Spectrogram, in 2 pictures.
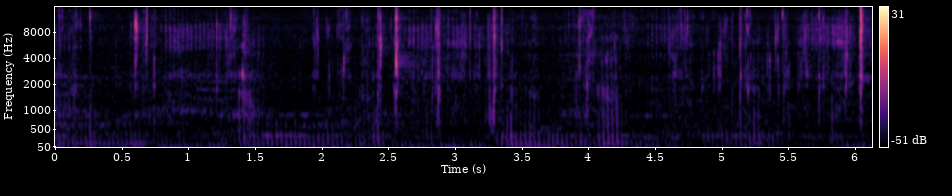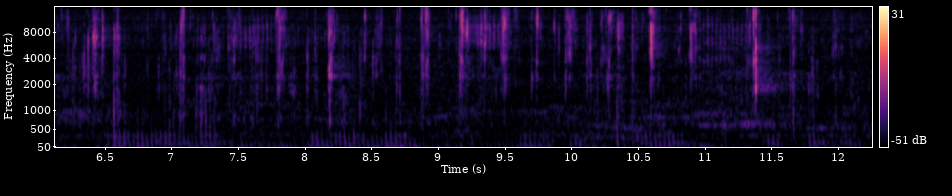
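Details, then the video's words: Pet cat eating: sharp, irregular crunches and chewing clicks over a low background hum, sometimes bunched in quick runs. "The sound of a cat eating"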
